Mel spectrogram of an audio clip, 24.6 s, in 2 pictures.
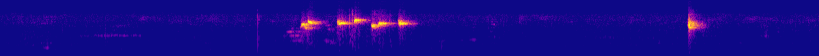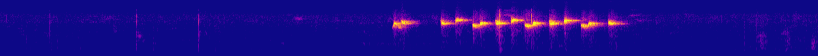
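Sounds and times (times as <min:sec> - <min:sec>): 
yellow-vented bulbul song of warbled whistled notes: 0:04.3 - 0:06.3, 0:10.3 - 0:10.7, 0:18.1 - 0:22.1.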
